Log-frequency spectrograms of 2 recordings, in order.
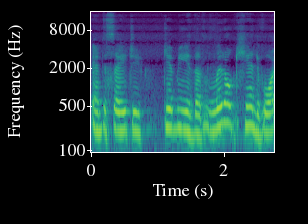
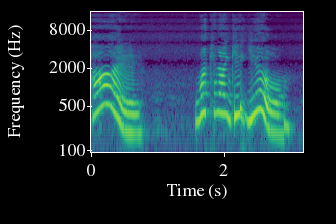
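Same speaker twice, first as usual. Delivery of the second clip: put-on very slow, high, sing-song voice for small children; 8 semitones higher, 4 dB louder than usual. Retelling how a guy at the counter greeted her: high voice for little kids. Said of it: "voice kind of like goes up an octave".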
